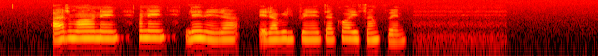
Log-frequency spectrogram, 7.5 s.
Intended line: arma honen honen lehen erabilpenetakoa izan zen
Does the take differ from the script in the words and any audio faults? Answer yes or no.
no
